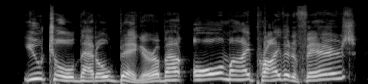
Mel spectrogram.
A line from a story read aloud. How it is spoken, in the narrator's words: cried Huey, looking very red and angry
